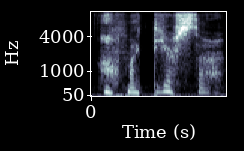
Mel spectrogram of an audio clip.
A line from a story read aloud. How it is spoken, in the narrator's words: began the latter in a breathless voice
